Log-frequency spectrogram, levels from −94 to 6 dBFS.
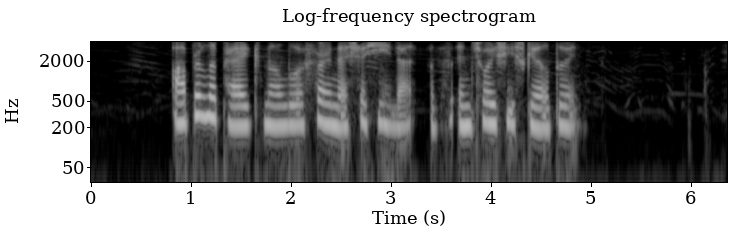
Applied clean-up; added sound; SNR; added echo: neural separator model SepFormer WHAM!.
